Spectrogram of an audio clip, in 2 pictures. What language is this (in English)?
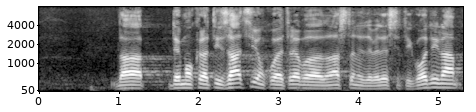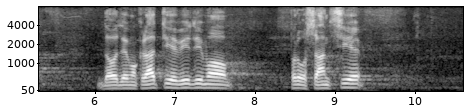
Serbian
